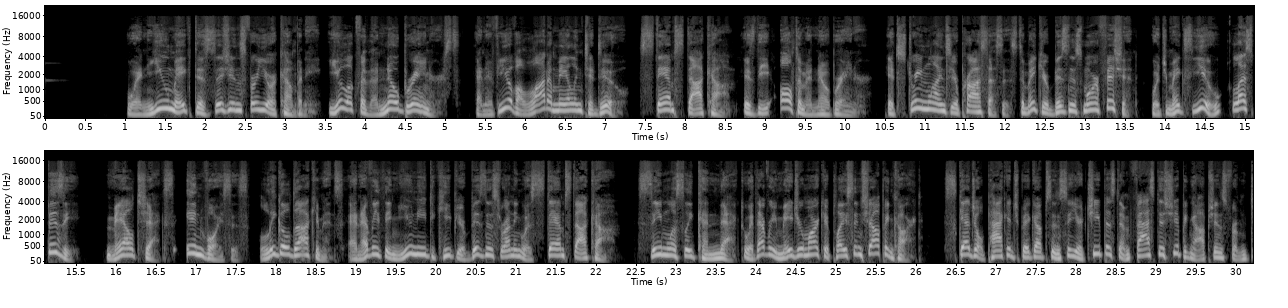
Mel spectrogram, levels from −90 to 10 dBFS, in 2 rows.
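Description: At 4.69–4.74, 5.06–5.11, 5.15–5.19 and 5.56–5.60 s the speech briefly hangs, each sound held slightly too long with a faint buzzy smear. These are short stalls from a late packet: the jitter buffer ran dry, so the receiver stretched the last audio for 21 to 28 ms, then resumed where it had stopped with nothing lost.

From 20.33 to 21.05 s the speech sounds hurried, running about 8% fast while the pitch stays unchanged. This is a jitter buffer speed-up: with more audio queued than intended, the receiver trimmed many short pitch-period slices, around 70 ms in total, to bring the delay back down.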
